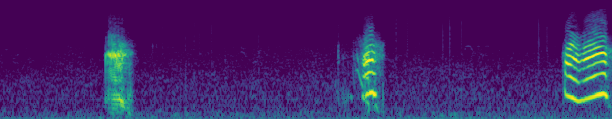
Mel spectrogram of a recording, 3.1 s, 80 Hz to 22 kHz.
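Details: A baby koala about six months old in Australia gives three high, squeaky cries about a second apart, the last longest with a wavering, warbling pitch, over a faint low hum; 1968 recording.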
